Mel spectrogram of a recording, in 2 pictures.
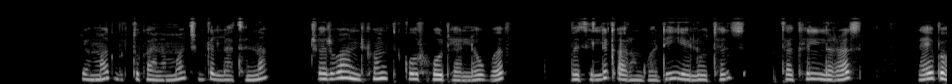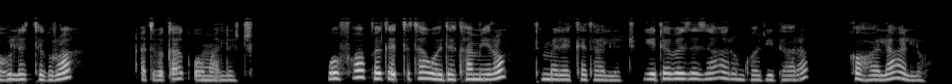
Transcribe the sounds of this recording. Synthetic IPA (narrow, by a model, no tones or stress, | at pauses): jɛmːakʼbɨɾt̪ʰuɡanamːat͡ʃʼɪŋkʼɨlːat̪ʰɨnːa | t͡ʃʼəɾβaɨnd̪ihumt̪ʼɨ̥kʼuɾho̞d̪jalːəwwɔf | bət̪ʰɨlːɨkʼaɾɨŋɡʷad̪ejɛlo̞t̪ʰəns | k̪ʰəkʰɨlːɨɾas | lajbəhulət̪ʰːɨɡɾwa | ʔat̪ʼbɨkʼakʼo̞malːət͡ʃː | wɔfawbəkʼət̪ʼːɨt̪ʰawɔd̪əkʰame̞ɾaw | t̪ʰɨmːələkːət̪ʰalːət͡ʃːjɛd̪əβəzəzaːɾɨŋɡʷad̪ed̪aɾa | kʰəɦʷalaːlːəhu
